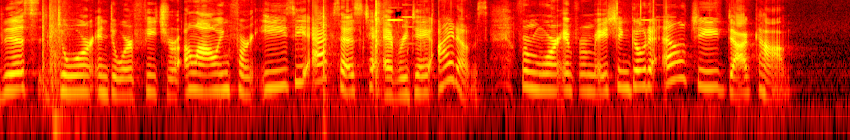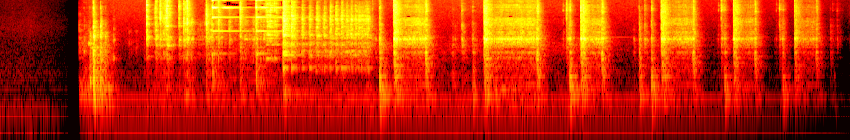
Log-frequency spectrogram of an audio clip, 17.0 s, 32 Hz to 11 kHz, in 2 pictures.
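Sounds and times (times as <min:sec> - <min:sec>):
rapid sharp clicks and clatter: 0:12.1 - 0:17.0.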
